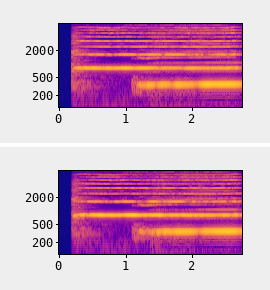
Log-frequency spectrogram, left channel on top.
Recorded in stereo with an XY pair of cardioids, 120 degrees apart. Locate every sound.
0.2 s a scream: 65° left, 0.7 m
